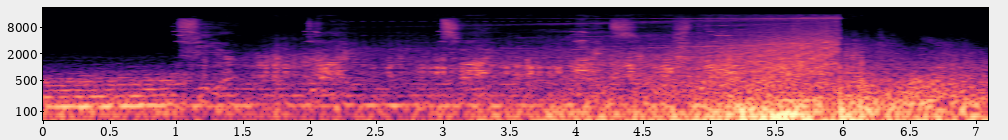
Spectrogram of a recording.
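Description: A spaceship's drive charges with a rushing roar that builds and cuts off suddenly.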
